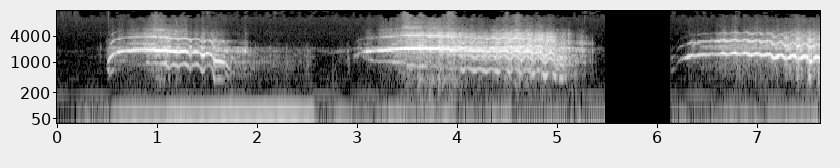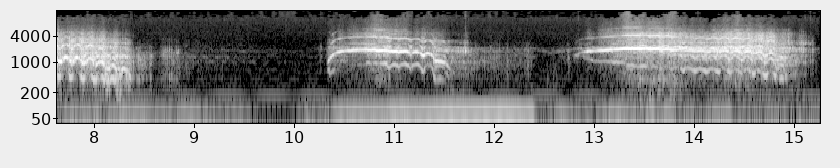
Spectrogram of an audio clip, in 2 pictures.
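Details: Horse (Equus caballus), neigh.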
